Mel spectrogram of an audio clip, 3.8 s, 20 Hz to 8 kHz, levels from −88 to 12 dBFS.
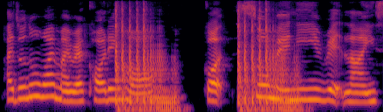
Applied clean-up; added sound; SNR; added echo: classical method Wiener filter.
